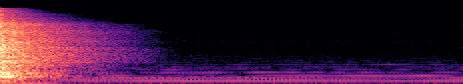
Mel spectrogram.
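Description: A telephone handset hung up hard on its cradle: one sharp knock that rings out over about half a second, followed by a soft music drone of held low notes.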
